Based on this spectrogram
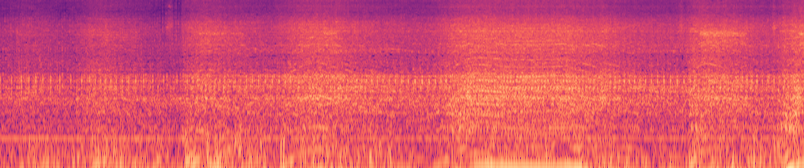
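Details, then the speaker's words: PT Cruiser GT, started the morning after a two-hour drive: rough uneven idle with loud hard diesel-like clacking, steady and persistent; valve stuck open from a sheared cam pin. "i know what you're thinking that sounds horrible it does this all happened a while ago but i figured i should make a video of it since it's pretty interesting after taking a two-hour drive home and parking the car the next morning when we started up i noticed it sounded like a diesel"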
